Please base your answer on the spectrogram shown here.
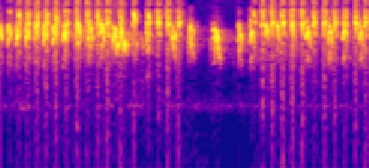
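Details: Eurasian tree sparrows in a fight, recorded as tutor audio for magpie-robins: harsh chirps in quick succession, a short pause with a few looser notes, then the dense chatter returns.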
